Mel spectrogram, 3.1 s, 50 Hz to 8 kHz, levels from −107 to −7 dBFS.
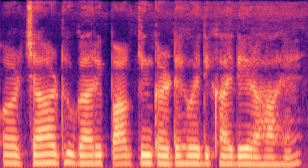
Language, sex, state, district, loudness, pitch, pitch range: Hindi, male, Arunachal Pradesh, Lower Dibang Valley, -17 LUFS, 140 Hz, 135-145 Hz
